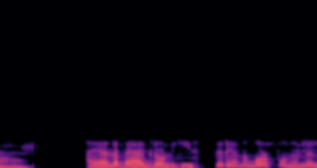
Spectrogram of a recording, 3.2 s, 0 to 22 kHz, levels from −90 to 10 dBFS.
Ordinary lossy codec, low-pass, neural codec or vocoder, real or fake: none; 3.6 kHz; none; real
